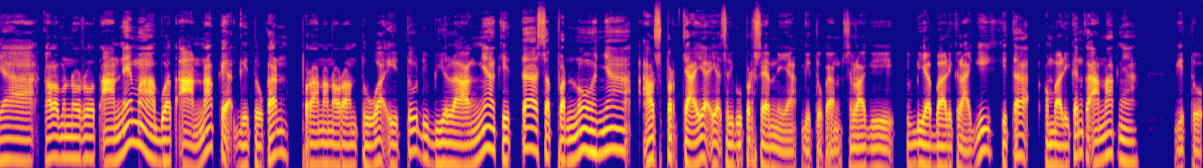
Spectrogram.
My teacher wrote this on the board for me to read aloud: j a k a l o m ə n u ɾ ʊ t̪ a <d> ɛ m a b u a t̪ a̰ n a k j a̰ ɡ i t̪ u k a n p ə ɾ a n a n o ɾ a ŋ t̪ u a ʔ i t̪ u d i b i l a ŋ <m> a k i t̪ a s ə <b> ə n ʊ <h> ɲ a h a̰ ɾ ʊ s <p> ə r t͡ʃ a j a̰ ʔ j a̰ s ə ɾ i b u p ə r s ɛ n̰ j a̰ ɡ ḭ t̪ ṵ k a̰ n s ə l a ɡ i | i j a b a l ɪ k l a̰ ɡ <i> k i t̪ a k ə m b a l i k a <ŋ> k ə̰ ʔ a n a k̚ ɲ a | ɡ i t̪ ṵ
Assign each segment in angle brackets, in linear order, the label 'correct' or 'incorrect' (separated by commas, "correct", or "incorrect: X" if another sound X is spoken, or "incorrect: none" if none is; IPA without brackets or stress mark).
incorrect: n, incorrect: ɲ, incorrect: p, correct, correct, correct, incorrect: n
